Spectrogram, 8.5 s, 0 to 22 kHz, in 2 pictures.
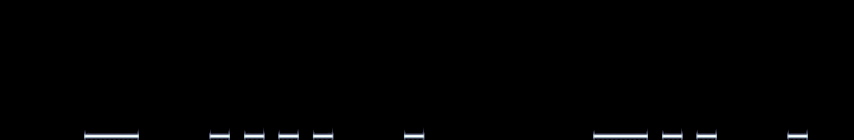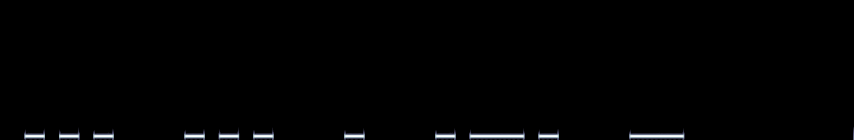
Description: Morse code, heard as a keyed tone, about 14 wpm, spaced as for 12 wpm, 680 Hz. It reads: THE DESSERT
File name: Morsekurs / Witze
